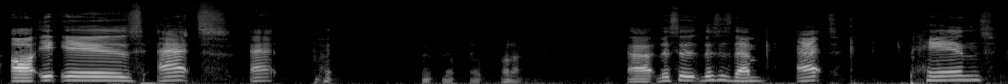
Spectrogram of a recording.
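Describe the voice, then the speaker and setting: A man's voice: high-pitched, a bit bright, clean tone, dry recording, clean studio sound. A man hosting a casual podcast, reading viewer topics and tweets aloud with many ums and restarts. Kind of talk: casual solo podcast chat.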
